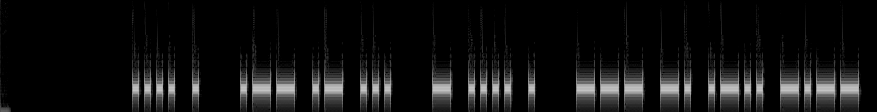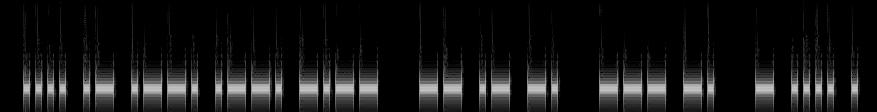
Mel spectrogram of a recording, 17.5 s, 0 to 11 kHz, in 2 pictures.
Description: Morse code, heard as a keyed tone, about 20 wpm, 700 Hz. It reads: HE WAS THE ONLY HAPPY MAN ON THE
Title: Sentences from Top 1000 Words - Review Part 3 - 20wpm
